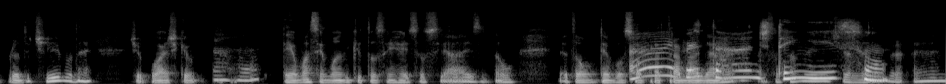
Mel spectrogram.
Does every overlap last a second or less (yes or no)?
no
